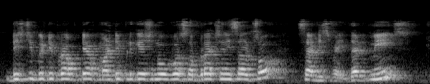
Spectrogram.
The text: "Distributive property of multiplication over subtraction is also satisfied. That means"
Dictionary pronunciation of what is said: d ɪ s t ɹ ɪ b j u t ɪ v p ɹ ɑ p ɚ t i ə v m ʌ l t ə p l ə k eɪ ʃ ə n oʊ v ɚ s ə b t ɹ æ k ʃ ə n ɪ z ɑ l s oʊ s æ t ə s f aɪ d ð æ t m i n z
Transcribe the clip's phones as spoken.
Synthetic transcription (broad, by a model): d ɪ s t ɹ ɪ b j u t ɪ p ɹ ɑ p ɚ t i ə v m ʌ l t ə p l ə k eɪ ʃ ə n oʊ v ɚ s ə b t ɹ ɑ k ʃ ə n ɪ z ɑ l s oʊ s æ t ə s f aɪ d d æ t m i n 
